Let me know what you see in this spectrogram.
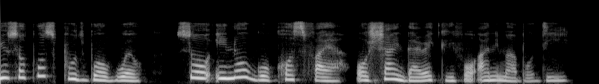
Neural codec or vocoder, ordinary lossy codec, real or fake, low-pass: codec, 16 kHz, 4 kbps, FunCodec, trained on LibriTTS, 50 frames a second; none; fake; none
